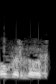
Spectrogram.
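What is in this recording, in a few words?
"Overlord", English, GREECE; CallSign; Allied Flight; DCS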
